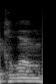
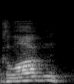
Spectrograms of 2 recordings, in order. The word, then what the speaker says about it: Cologne: The Fifth Crusade, 1212 A.D., it's led by Nicholas, I want to say Cologne because it's spelled about the same, but Nicholas of Cologne, which is C-O-L-O-G-N-E, Germany.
